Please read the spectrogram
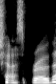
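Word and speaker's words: Chesebro: They're saying it's Chesbro. That's a dumb way to pronounce that. I'm going to keep saying Cheesebro until I'm told otherwise.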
